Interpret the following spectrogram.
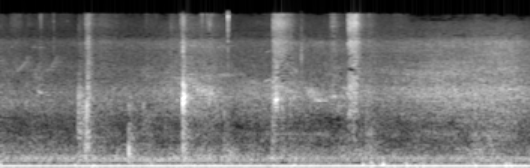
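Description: Footsteps: four sharp steps at an even walking pace, under a second apart, over a steady low rumble.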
